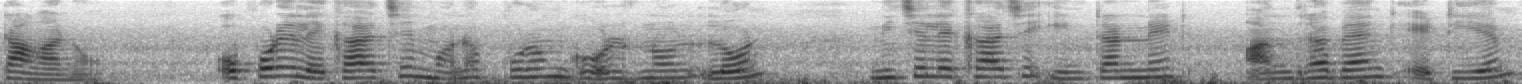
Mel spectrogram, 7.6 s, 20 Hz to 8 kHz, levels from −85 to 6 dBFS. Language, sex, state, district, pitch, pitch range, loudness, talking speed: Bengali, female, West Bengal, Jhargram, 260 Hz, 245-285 Hz, -17 LUFS, 125 wpm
